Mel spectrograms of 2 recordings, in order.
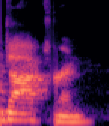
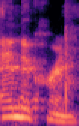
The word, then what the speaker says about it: endocrine: Endoctrine. Nope. That's what I said when I first endocrine. Endocrine, yes. I said indoctrine. Well, it looks like endocrine, but then anyway, it's endocrine.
